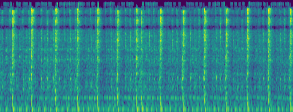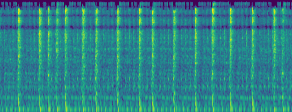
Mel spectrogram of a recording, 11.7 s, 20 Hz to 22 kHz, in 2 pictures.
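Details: Fairmont RO-C single-cylinder engine with buzz-box ignition on a modern battery, run stone cold on a roughly 90-degree day with spark retarded and carburetor at 2 turns; fires in a steady, even beat two to three times a second, running clean and healthy after a cold start.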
